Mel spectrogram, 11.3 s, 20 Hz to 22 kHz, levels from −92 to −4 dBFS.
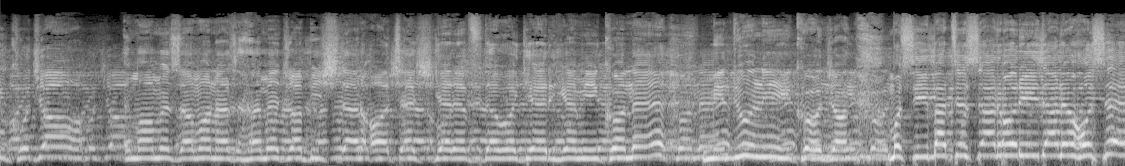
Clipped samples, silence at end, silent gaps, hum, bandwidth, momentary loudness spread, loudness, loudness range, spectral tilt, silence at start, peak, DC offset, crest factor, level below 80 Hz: under 0.1%; 0 s; none; none; 16 kHz; 5 LU; -15 LUFS; 3 LU; -2 dB/octave; 0 s; -2 dBFS; under 0.1%; 14 dB; -56 dBFS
